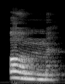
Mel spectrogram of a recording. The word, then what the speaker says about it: homme: Homme. Homme. Remember, the H is usually silent in French.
